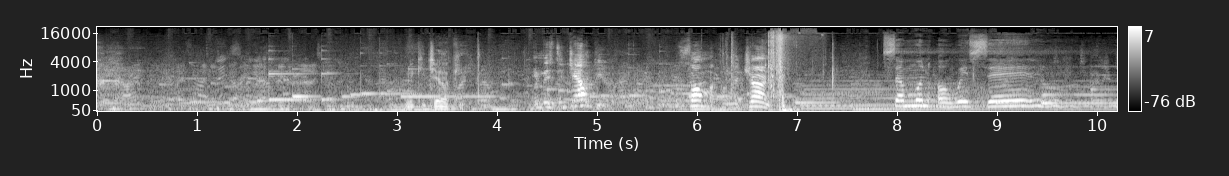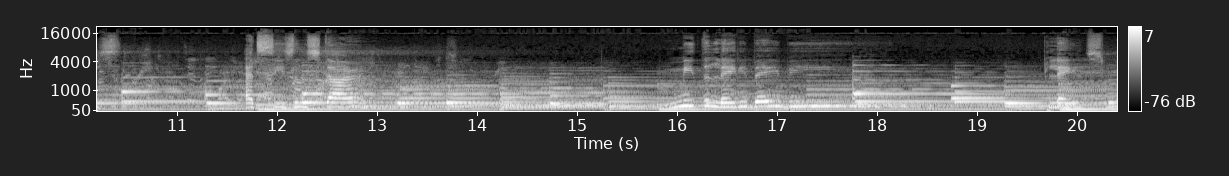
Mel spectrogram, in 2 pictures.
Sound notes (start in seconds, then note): 0.1 Mickey laughs; 6.6 camera snaps; 15.0 gentle music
